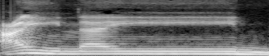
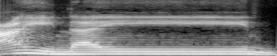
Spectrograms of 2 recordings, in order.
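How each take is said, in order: The two takes are said the same way.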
